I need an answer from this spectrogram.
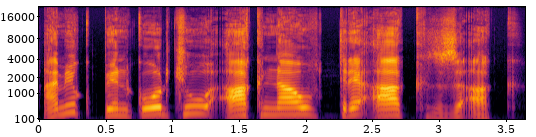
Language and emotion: Kashmiri, neutral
